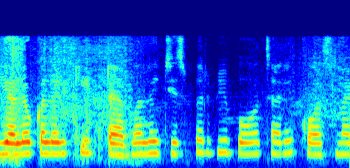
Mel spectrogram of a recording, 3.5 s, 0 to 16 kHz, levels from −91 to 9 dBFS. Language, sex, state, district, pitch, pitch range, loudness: Hindi, female, Chhattisgarh, Raipur, 220 Hz, 215-230 Hz, -20 LUFS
